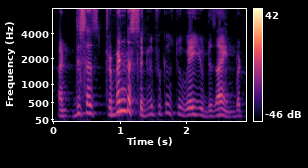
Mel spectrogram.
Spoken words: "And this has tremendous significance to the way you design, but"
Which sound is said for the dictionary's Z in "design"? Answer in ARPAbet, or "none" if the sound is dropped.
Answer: Z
